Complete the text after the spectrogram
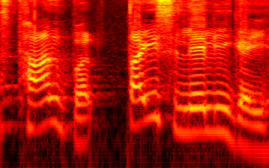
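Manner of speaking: ordinary delivery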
